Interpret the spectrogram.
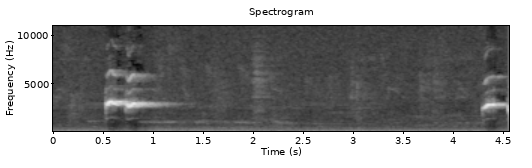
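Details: Wild young sooty-headed bulbul, a clear high whistle dropping into a steady held tone, then a faint lower whistle, and another sharp note near the end, against soft background hum.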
